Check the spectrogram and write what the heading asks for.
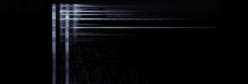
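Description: Two quick mouse-click sound effects, then a bright bell ding that rings out and fades over about a second: the notification-bell sound of a subscribe-button animation.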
